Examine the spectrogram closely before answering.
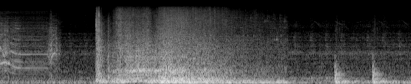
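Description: A truck engine roars and wheels spin.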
